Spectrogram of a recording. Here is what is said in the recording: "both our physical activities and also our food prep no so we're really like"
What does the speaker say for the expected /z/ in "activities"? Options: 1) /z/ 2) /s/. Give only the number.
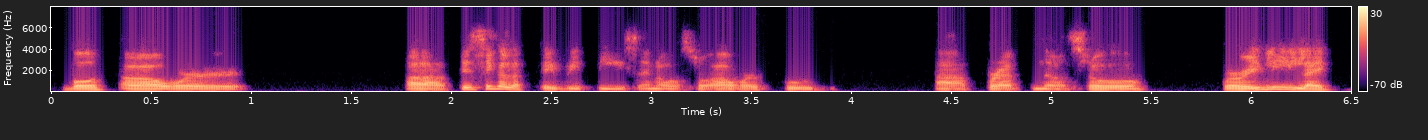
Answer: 2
